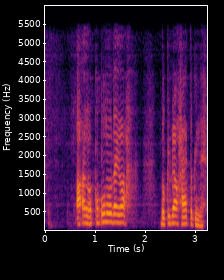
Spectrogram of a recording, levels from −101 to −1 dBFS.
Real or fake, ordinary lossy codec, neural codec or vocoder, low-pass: fake; none; codec, 24 kHz, 1 kbps, SNAC; 5.4 kHz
